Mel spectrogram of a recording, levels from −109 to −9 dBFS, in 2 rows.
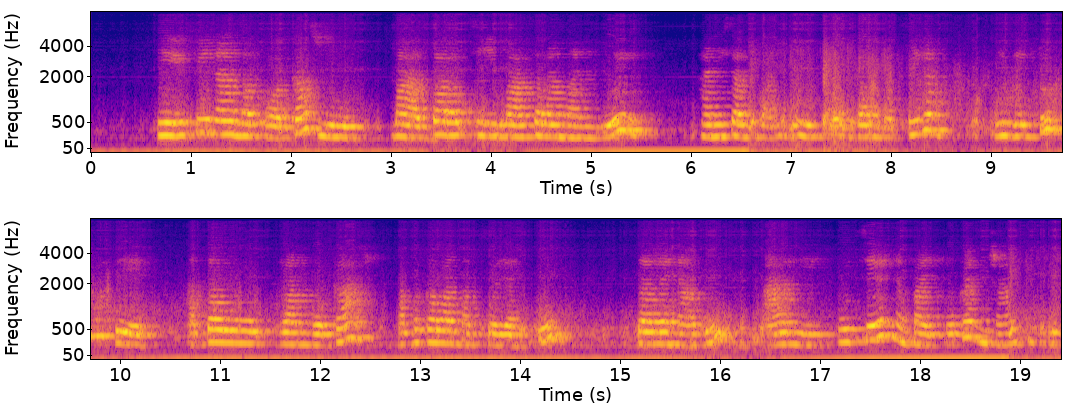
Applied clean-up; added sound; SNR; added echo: neural separator model SepFormer DNS4.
